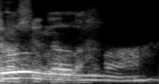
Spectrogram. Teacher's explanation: Lafaz Allah dibaca tafkhim tebal berbunyi O Allah seperti bunyi O bila didahului oleh huruf yang berbaris patah atau domah.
